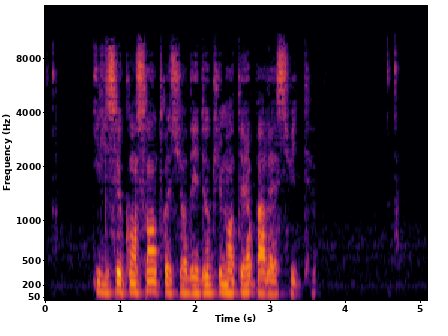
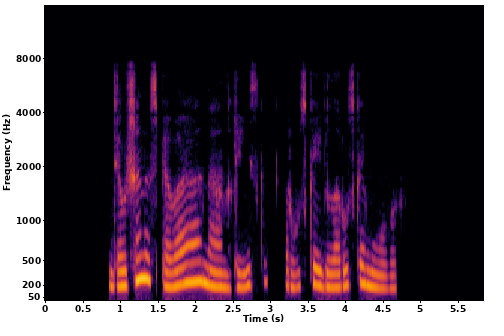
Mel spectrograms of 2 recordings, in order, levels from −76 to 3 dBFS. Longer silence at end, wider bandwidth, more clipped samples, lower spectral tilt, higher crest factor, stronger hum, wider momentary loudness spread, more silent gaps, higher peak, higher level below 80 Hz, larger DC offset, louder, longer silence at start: second, 0.4 s vs 1.15 s; first, 11.5 kHz vs 7.8 kHz; neither; second, -4.5 dB/octave vs -7 dB/octave; about the same, 18 dB vs 14 dB; neither; first, 23 LU vs 16 LU; second, none vs 1.52-1.56 s, 3.01-3.20 s; about the same, -4 dBFS vs -6 dBFS; first, -42 dBFS vs -62 dBFS; neither; about the same, -20 LUFS vs -19 LUFS; second, 0.1 s vs 0.85 s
